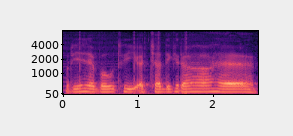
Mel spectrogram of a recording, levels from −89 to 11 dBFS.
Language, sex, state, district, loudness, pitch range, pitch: Hindi, male, Uttar Pradesh, Shamli, -14 LUFS, 130-140 Hz, 135 Hz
